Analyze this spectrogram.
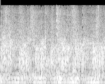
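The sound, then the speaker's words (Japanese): A crowd claps steadily for the whole moment: a dense, crackling wash of many hands with no pause or build, fairly loud, and no voices on top. “リズムちゃんに大きな拍手。”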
